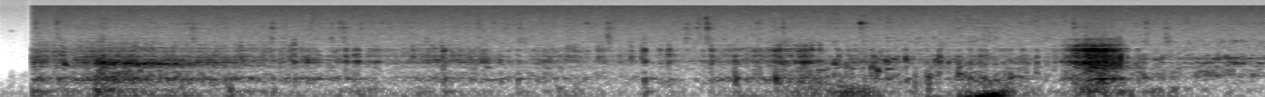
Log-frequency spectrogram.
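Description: Muffled underwater noise heard through an action camera's waterproof housing as a spearfisher swims, cutting in suddenly just after the start. A deep thump about seven seconds in is the loudest sound, followed at once by a short noisy burst.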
